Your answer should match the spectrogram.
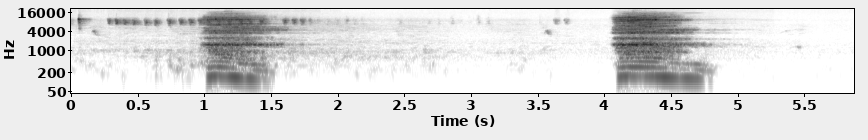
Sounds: Sigh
